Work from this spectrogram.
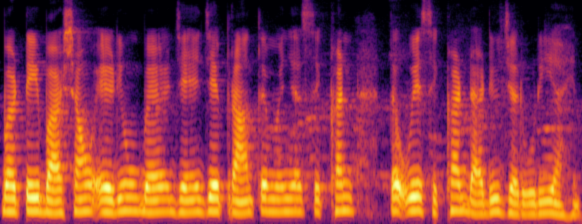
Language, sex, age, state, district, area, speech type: Sindhi, female, 45-60, Gujarat, Surat, urban, spontaneous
